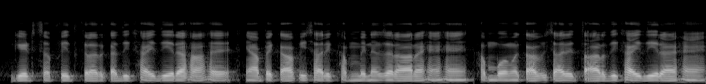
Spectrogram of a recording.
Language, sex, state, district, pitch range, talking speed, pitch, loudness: Hindi, male, Jharkhand, Sahebganj, 95-100 Hz, 220 wpm, 100 Hz, -24 LUFS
